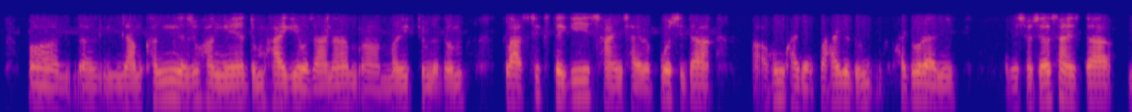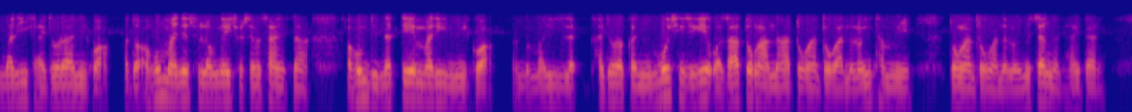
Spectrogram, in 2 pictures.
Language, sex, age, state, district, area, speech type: Manipuri, male, 30-45, Manipur, Kangpokpi, urban, conversation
